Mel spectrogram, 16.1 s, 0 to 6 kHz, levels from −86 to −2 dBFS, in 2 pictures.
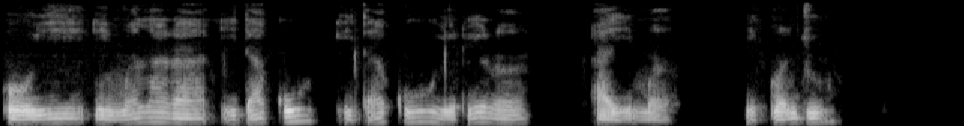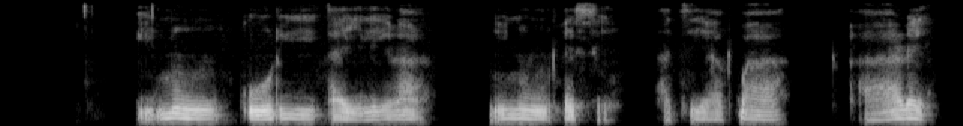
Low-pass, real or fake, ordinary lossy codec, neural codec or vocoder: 5.4 kHz; fake; none; codec, 16 kHz, 16 kbps, FreqCodec, smaller model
